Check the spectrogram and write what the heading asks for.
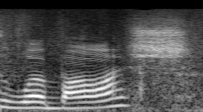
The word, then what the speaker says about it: Wabash: Sophie Memorial camp meeting it was Wabash I guess I'm saying that right how do you spell it w-a-b-a-s-h way back the Wabash Cannonball all right so they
